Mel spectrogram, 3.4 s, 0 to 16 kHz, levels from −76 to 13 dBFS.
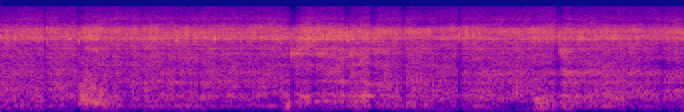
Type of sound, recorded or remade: remade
